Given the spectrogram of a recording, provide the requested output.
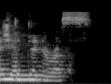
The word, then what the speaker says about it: DeGeneres: Yeah, so we're going for Ellen DeGeneres. I can't say her name. – Ellen DeGeneres. – DeGeneres.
